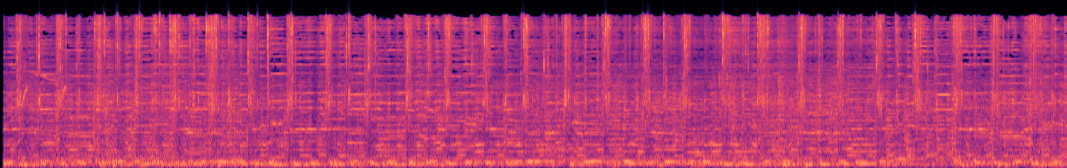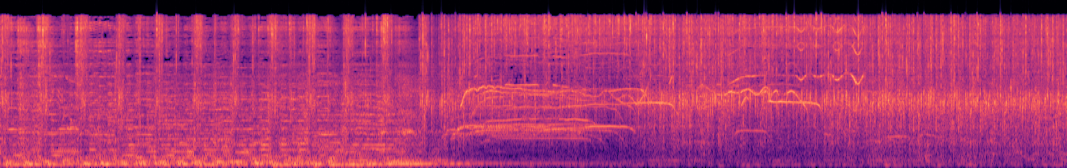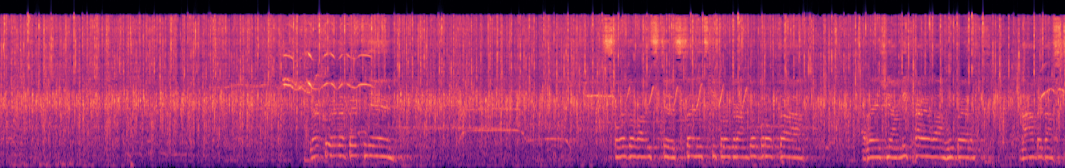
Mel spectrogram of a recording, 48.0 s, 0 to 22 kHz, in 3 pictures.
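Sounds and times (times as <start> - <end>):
folk band playing dance music: 0.0 - 23.0, 32.2 - 38.3, 39.3 - 47.9
audience applauding and cheering: 0.0 - 47.9
audience shouts: 11.4 - 13.3, 21.6 - 26.2, 36.4 - 41.4.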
